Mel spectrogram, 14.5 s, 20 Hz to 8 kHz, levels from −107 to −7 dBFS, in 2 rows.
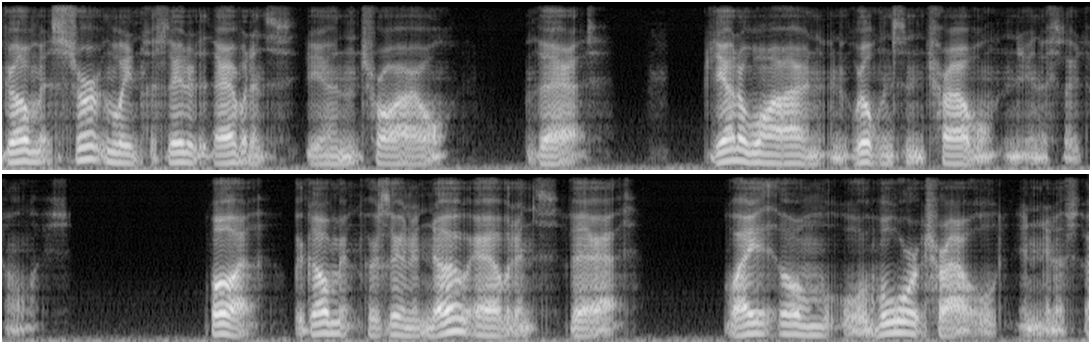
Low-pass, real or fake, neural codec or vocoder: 7.2 kHz; fake; autoencoder, 22.05 kHz, a latent of 192 numbers a frame, VITS, trained on many speakers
